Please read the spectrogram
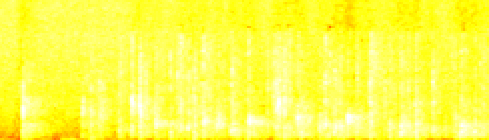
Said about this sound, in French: Et ça, pour ça, ben, je vous applaudis. Bravo.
